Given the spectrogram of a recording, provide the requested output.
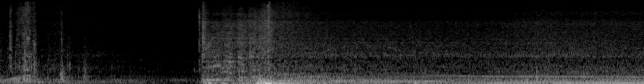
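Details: BMW E46 after a new 120 A alternator, new belt tensioner and pulley were fitted to cure an engine-bay noise: it cranks, catches and settles into a smooth, even idle with no squeal or rattle. The problem is solved.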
